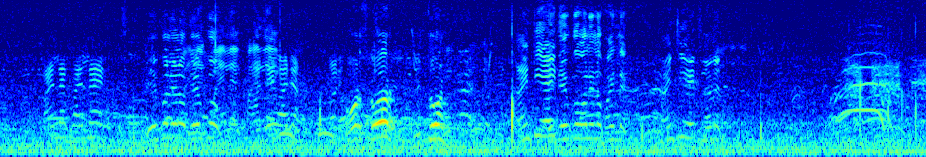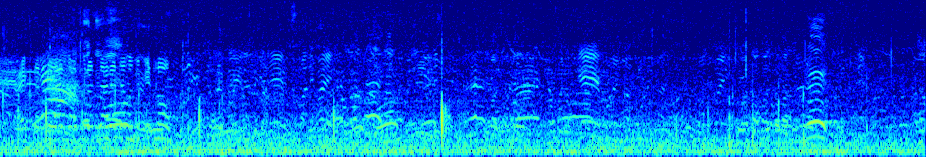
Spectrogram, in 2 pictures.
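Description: Men call out and talk across an open field outdoors.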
